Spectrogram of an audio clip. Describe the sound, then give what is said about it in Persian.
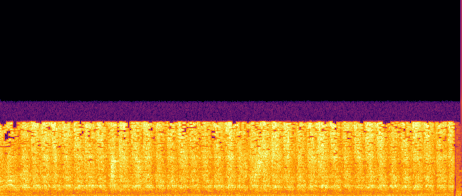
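A car engine cranks but fails to start, with a suspected clutch plate fault: a loud, continuous churning drone with rapid pulsing runs throughout and never catches into an idle. “داداش از صفحه کلاجشه، متوجهی؟ آقا استارت نمیخوره.”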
